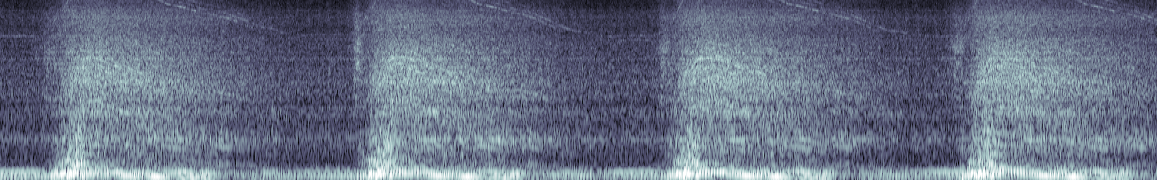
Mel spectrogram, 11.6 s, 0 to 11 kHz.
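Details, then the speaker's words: Ram Rebel Hemi V8 after swapping the factory intake for a Corsa PowerCore closed-box dry-filter intake: four clean revs about every three seconds return smoothly to a steady idle with a throaty intake note; normal revving. "the second thing is i was definitely looking for the sound improvement so with the stock intake they're designed in such a way to really quiet down the truck as much as possible"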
